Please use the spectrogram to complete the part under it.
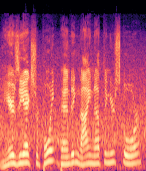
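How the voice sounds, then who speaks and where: A man's voice: sits high, moderate pace, noisy background. An American man doing live football play-by-play and chat as the host of a stream, with a folksy, conversational manner.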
